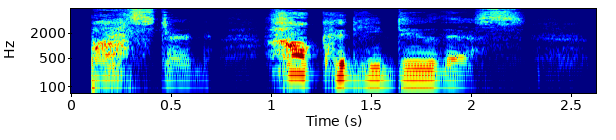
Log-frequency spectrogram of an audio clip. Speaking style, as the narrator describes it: Juanita spat

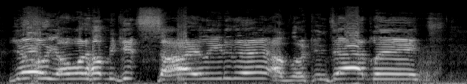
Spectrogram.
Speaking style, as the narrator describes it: yells to a bunch of girls

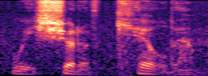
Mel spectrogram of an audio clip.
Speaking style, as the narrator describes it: muttered into the collar of his greatcoat

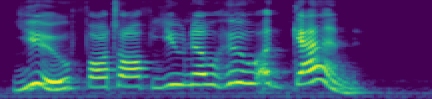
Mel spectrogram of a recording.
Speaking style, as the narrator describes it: Ron said, almost shouting now

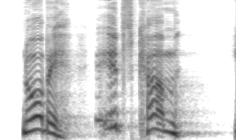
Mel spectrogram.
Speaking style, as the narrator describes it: he shouted

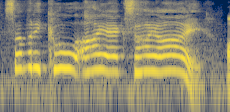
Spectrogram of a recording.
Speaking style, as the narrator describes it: I laughed

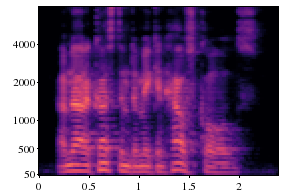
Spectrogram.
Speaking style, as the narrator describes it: Vincent growled

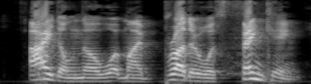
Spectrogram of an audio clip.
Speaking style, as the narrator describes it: shouted

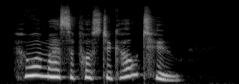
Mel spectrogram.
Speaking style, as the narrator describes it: the girl cried

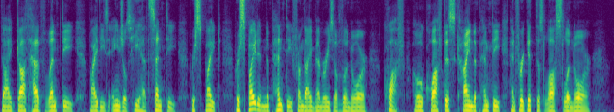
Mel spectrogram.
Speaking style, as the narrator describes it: I cried

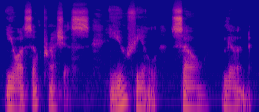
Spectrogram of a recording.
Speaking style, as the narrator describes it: he murmured

